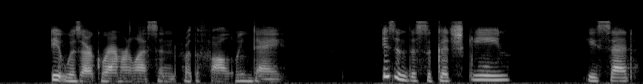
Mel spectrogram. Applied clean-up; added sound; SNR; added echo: neural diffusion model UNIVERSE++.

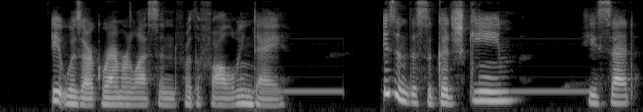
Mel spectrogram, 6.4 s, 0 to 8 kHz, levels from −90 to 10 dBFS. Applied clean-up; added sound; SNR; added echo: none; Telephone; 16 dB; none.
